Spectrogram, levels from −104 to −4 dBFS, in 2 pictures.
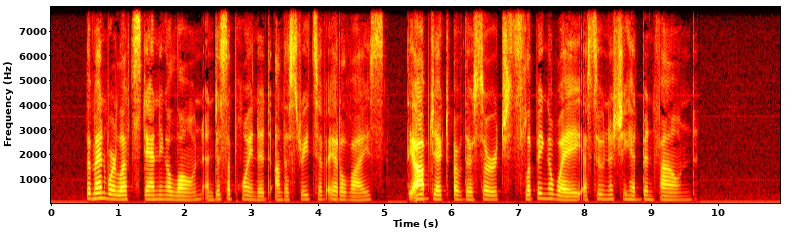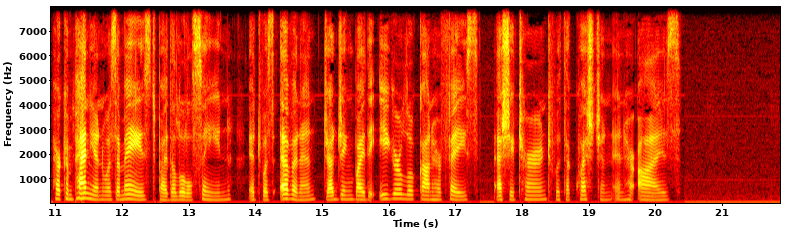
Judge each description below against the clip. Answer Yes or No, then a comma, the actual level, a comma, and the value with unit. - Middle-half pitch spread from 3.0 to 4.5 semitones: No, narrow, 2.5 semitones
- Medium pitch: Yes, medium, 165 Hz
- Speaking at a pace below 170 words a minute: Yes, average, 150 wpm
